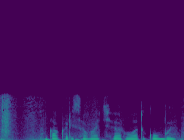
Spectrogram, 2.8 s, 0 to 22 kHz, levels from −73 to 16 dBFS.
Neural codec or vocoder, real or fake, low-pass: none; real; 7.2 kHz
